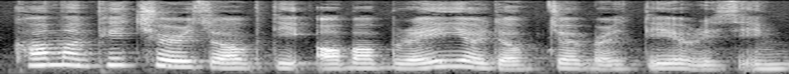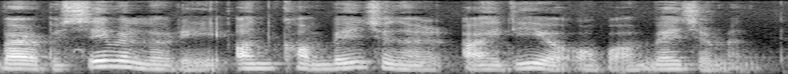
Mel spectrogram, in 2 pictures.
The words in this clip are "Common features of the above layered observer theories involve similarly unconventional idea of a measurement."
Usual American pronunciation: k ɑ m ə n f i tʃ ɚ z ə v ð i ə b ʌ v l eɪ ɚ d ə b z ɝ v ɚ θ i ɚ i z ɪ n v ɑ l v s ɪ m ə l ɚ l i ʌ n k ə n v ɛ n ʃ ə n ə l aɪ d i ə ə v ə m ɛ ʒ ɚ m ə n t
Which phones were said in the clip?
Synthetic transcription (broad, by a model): k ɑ m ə n p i tʃ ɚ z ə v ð i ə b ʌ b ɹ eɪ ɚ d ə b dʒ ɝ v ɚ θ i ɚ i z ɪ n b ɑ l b s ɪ m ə l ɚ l i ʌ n k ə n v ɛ n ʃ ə n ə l aɪ d i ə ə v ə m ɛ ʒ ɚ m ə n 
